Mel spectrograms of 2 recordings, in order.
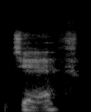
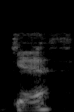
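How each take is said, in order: First: The word begins with a soft j sound. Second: The word begins with a hard g sound. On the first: The speaker calls it right. "pronounced Jiff" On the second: The speaker calls it wrong. "not GIF"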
